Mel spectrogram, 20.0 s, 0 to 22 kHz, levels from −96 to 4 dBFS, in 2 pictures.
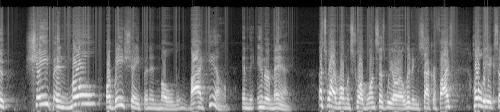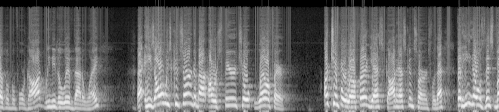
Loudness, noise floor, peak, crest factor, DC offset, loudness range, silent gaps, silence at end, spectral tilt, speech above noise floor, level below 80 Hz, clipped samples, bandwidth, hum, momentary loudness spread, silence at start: -8 LUFS; -54 dBFS; 0 dBFS; 8 dB; 0.3%; 4 LU; none; 0 s; -5.5 dB/octave; 46 dB; -40 dBFS; under 0.1%; 17.5 kHz; none; 9 LU; 0 s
